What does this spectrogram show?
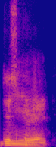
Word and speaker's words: desperate: I think you're saying sort of um, some people say it that way, and they say it that way to remind themselves how to spell it. So the way you're saying it, I can hear that it's two E's, but I can hear the last one is an A. So some people remember it, say it that way to remind themselves how to spell it. But that's not actually how you pronounce it in everyday conversation, that word.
